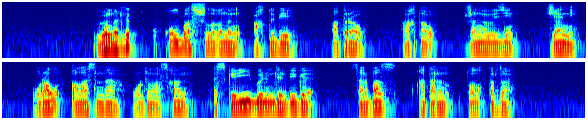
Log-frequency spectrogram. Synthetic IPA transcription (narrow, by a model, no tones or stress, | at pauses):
wɵŋɪɾlɪk | qʰo̞lˠbɑsʃəlˠəʁənəɴɑ̰qt̪ʰɵbe̞ | ɑ̰t̪əɾɑw | ɑqt̪ɑw | ʒɑɴɑwɵze̞n | ʒæne̞ | wo̰ɾɑlˠqʰɑlˠɑsənd̪ɑwo̞ɾnɑlˠɑsqɑn | æskʲe̞ɾijbɵlɪmd̪e̞ɾd̪e̞ɡʲɪ | sɑɾbɑz | qʰɑt̪ɑɾənt̪ʰo̞lˠəq̚t̪əɾd̪ə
